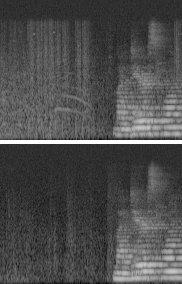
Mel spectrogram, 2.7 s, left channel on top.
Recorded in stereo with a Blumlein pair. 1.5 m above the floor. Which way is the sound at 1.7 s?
60° right.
